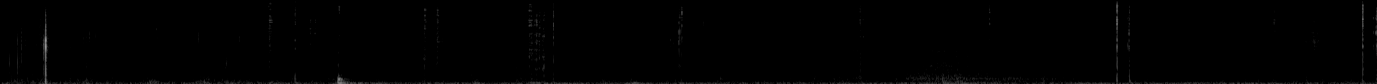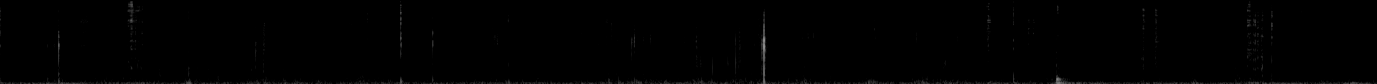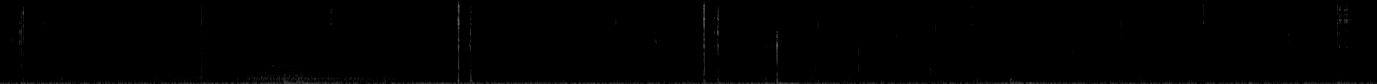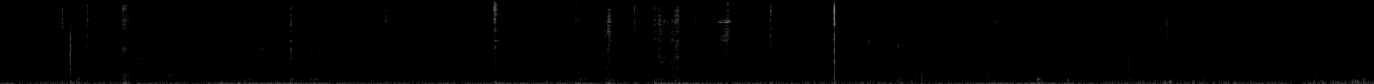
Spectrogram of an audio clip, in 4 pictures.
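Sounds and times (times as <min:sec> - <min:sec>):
faint rustling: 0:00.0 - 0:55.0
light metallic clicks and taps: 0:02.7 - 0:04.5.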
